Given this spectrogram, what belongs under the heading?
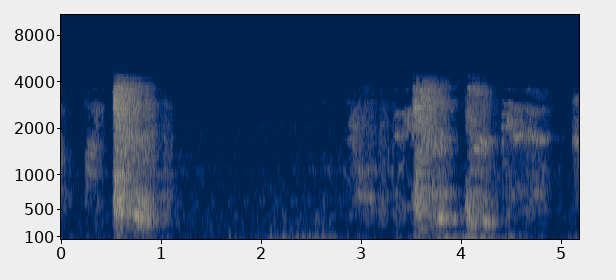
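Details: Child (Ishaq) coughing with a cold, headache, rainy season: a loud cough burst, then a run of three or four more coughs after a pause.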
